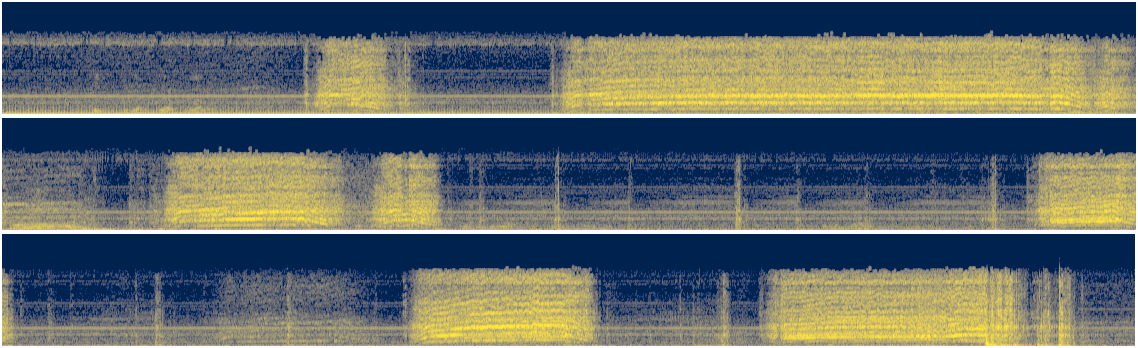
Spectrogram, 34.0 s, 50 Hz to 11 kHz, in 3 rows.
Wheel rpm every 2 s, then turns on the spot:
0, 40, 30, 150, 160, 60, 70, 40, 0, 0, 30, 30, 0, 90, 30, 120, 50.
22-24 28-30 32-34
